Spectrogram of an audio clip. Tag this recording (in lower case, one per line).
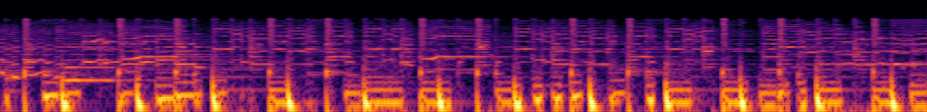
music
